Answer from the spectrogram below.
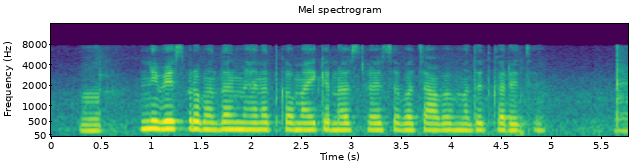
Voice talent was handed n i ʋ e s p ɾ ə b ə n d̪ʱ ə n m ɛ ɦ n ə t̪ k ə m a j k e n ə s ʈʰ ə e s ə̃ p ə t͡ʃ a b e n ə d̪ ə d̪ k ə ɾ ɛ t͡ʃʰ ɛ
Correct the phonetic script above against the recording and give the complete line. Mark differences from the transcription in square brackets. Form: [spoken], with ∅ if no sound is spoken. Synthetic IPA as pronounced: n i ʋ e s p ɾ ə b ə n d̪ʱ ə n m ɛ ɦ n ə t̪ k ə m a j k e n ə s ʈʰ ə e s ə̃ [b] ə t͡ʃ a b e [m] ə d̪ ə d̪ k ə ɾ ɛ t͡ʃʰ ɛ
